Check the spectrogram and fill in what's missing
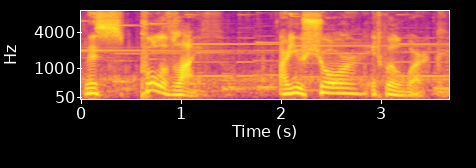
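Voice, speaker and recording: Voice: medium pitch, very animated, slow, music in the background. An actor playing a formal, demanding adventurer in a fantasy audio roleplay, with clipped, no-nonsense delivery. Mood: eager, businesslike.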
